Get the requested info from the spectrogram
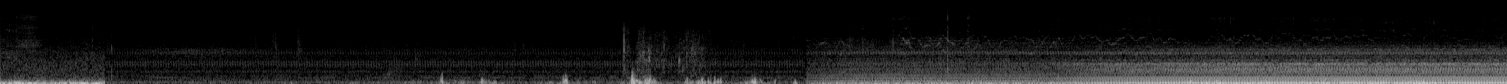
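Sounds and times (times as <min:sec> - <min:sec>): wind thumps on microphone: 0:05.6 - 0:08.0
fish splashing into water: 0:06.2 - 0:07.2.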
